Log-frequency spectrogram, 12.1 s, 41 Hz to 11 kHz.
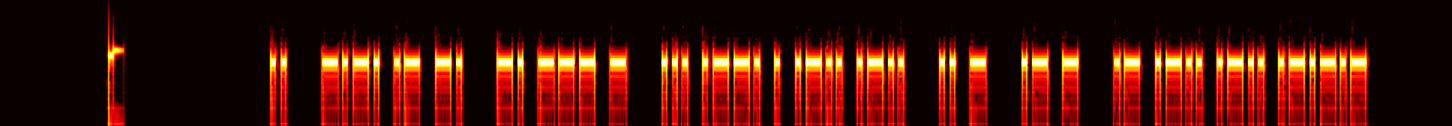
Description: Morse code, heard as a keyed tone, about 28 wpm, 700 Hz. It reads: I CAN NOT SPELL IT AT ALL.
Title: Sentences from Top 1000 Words - Review Part 1 - 28wpm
